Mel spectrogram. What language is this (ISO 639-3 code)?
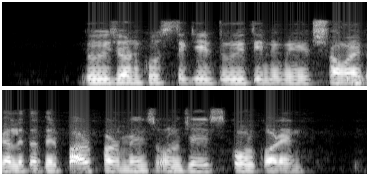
ben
